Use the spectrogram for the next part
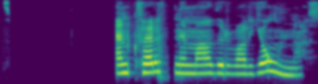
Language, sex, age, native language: Icelandic, female, 9, Icelandic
